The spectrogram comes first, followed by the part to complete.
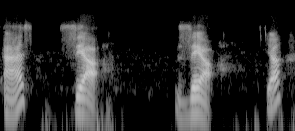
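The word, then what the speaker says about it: sehr: it's pronounced as saya zaya yeah za that sound of the zebra zaya zaya means very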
